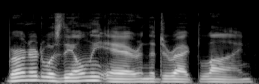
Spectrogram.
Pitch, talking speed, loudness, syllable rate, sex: 140 Hz, 210 wpm, -14 LUFS, 4.9 syllables/s, male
